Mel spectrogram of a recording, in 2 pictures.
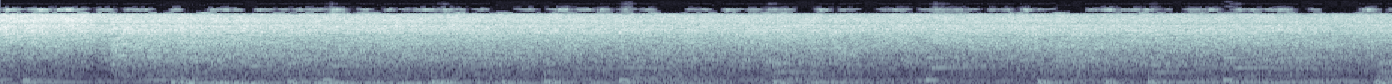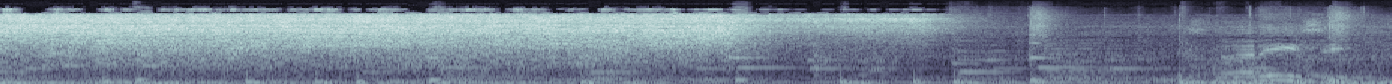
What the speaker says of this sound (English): Well, we have been spraying all day.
